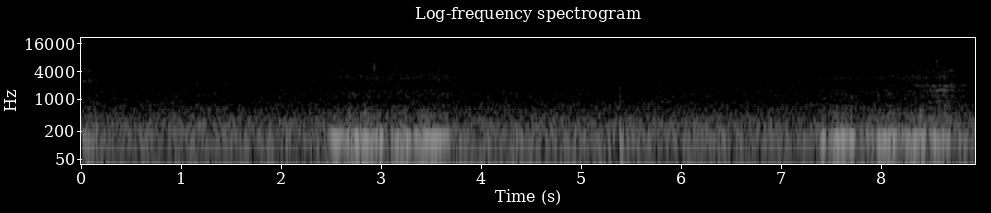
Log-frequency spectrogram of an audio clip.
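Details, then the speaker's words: Pet dog (female) asleep at night in the background of a quiet room: two low, rumbling snores about five seconds apart, roughly twelve a minute; ordinary snoring. "if you can hear my dog snoring in the background I apologize on her behalf this is the time of night when she starts the snoring"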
